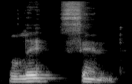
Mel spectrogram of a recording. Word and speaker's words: listened: but usually in english when you add the ed to the end you do not add another syllable so looking at the next word it is listened many brazilian students would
